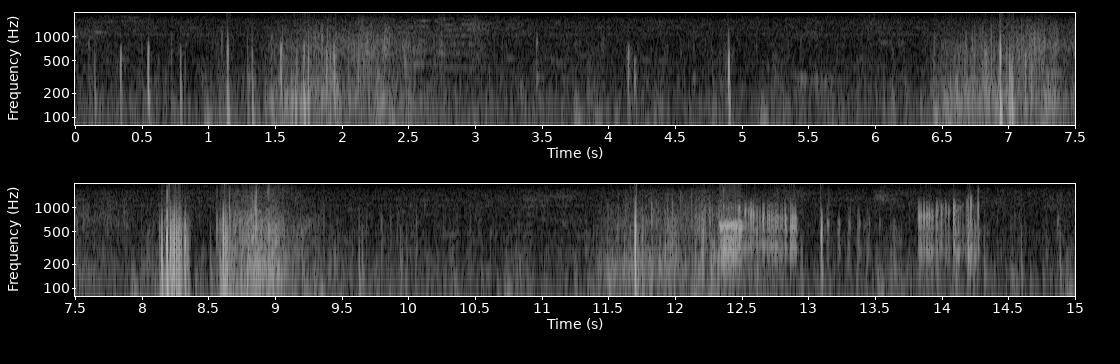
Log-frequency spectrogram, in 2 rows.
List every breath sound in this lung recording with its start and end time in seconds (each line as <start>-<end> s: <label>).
1.50-2.49 s: inhalation
1.50-2.49 s: crackles
6.45-7.44 s: inhalation
6.45-7.44 s: crackles
11.50-12.35 s: inhalation
11.50-12.35 s: crackles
